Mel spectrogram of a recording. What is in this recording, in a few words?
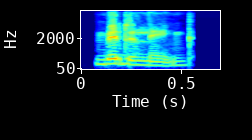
"middling", Indian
